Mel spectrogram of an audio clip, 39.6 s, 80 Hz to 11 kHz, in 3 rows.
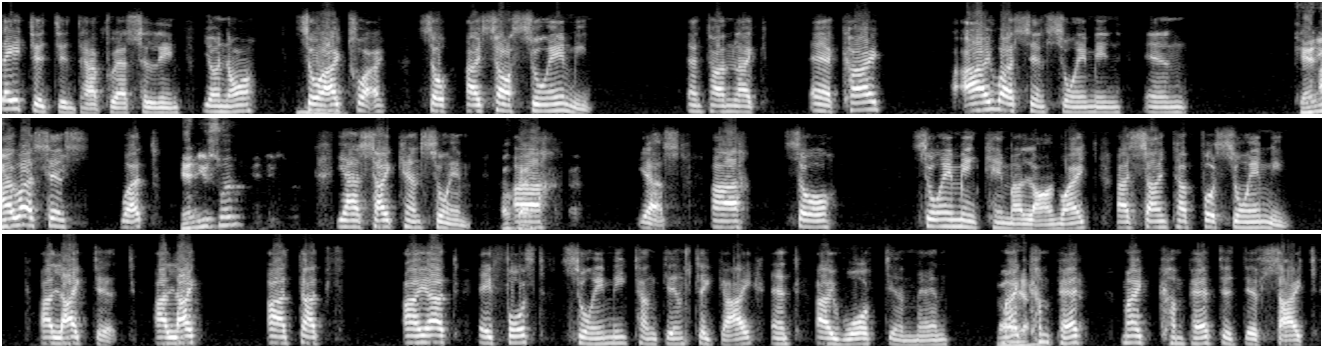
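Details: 25-year-old man with cerebral palsy since birth, which he says affects his balance, coordination and speech; doctors said he would never walk, and he is now a powerlifter; dysarthria associated with cerebral palsy.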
